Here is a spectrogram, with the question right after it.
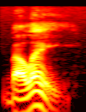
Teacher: We stress the last syllable, a little bit of a French style with English pronunciation.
